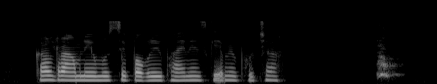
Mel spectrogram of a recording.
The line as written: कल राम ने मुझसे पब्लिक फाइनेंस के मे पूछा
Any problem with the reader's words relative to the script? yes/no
no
